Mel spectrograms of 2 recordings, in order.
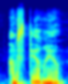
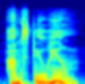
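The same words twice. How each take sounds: First: A real, moved whisper to himself; hushed whisper. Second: Said in the usual way. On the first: Real, not acted. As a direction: breathe it out in a whisper, close and private.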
